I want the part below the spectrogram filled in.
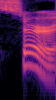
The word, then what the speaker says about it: SUR: It's spelled S-U-R, but and you say it Sir as if you're saying, hello, Sir.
